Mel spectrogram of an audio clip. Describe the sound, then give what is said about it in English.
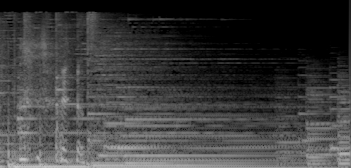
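A quick flurry of bright glass clinks, like glasses touched together in a toast, followed by a clear ringing tone that hangs in the air and slowly fades. “Cheers. One more. Yay!”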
